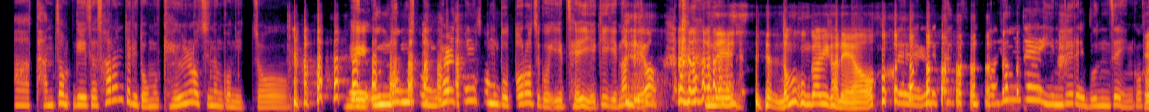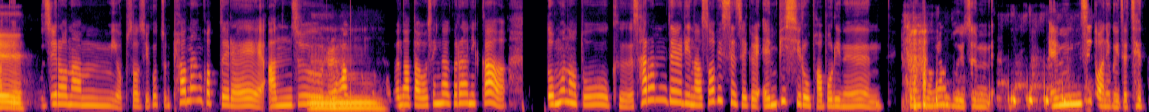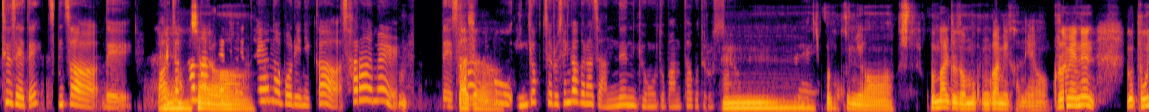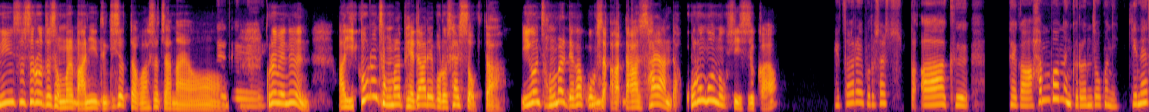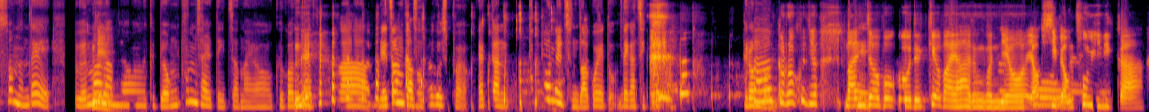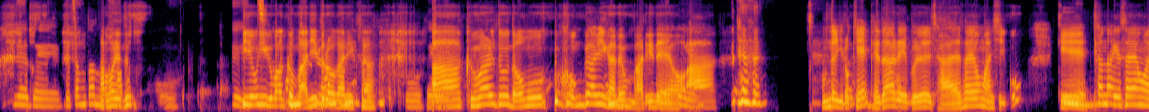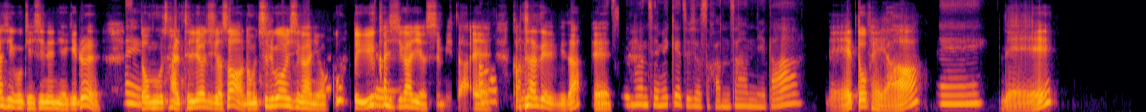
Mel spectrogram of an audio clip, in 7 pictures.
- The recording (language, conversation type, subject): Korean, podcast, 배달앱 사용이 우리 삶을 어떻게 바꿨나요?
- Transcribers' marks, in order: laugh; laughing while speaking: "네"; other background noise; laugh; laugh; distorted speech; tapping; laugh; static; laughing while speaking: "네"; laugh; laugh; laughing while speaking: "아무래도"; laugh; laughing while speaking: "너무 공감이"; laugh; gasp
